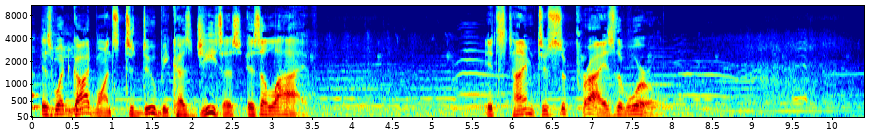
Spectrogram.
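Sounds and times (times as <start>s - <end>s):
speech: 0.1s - 3.6s, 5.7s - 8.0s
cat meowing in a played video: 5.3s - 5.8s.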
